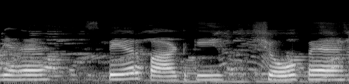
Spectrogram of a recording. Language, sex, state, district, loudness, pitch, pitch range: Hindi, female, Punjab, Fazilka, -13 LUFS, 215 Hz, 210-225 Hz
